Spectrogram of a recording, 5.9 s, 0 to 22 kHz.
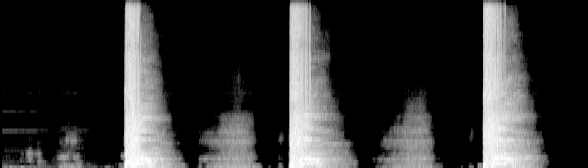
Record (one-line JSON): {"three_cough_length": "5.9 s", "three_cough_amplitude": 32768, "three_cough_signal_mean_std_ratio": 0.36, "survey_phase": "beta (2021-08-13 to 2022-03-07)", "age": "45-64", "gender": "Male", "wearing_mask": "No", "symptom_runny_or_blocked_nose": true, "smoker_status": "Never smoked", "respiratory_condition_asthma": true, "respiratory_condition_other": false, "recruitment_source": "REACT", "submission_delay": "0 days", "covid_test_result": "Negative", "covid_test_method": "RT-qPCR", "influenza_a_test_result": "Negative", "influenza_b_test_result": "Negative"}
